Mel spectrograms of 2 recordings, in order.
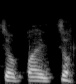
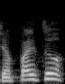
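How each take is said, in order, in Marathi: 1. शब्द 'dz' आवाजाने सुरू होतो. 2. शब्द 'j' आवाजाने सुरू होतो. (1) "फक्त उच्चारण्यामध्ये फरक झाल्याबरोबर त्याचा अर्थ केवढा बदलला" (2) "फक्त उच्चारण्यामध्ये फरक झाल्याबरोबर त्याचा अर्थ केवढा बदलला"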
